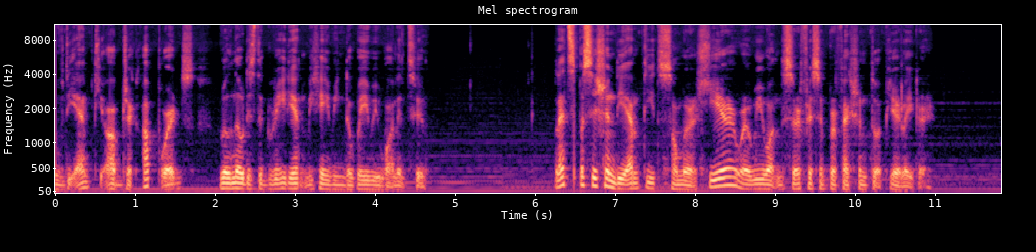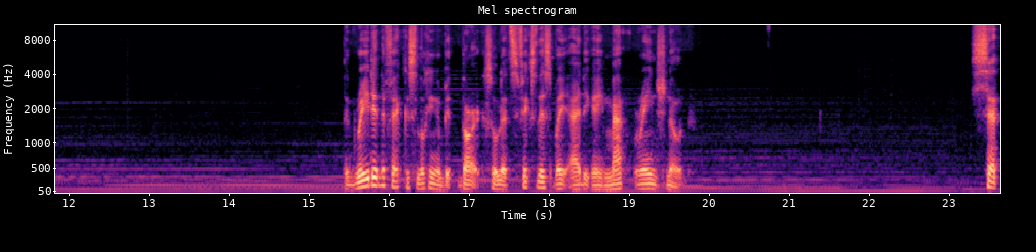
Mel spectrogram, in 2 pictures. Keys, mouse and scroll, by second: 12.1 shift+click, 13.1-14.6 drag, 16.7 middle click, 17.4 middle click, 18.3 middle click, 18.9 click, 19.6 click, 19.7 shift+a.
